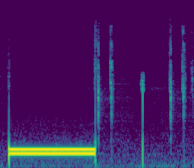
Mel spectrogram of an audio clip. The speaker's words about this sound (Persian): تماس بعدی را میگیریم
